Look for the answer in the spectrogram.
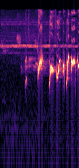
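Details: Decoy red-whiskered bulbul singing to lure wild birds: after faint high chirps, a loud run of quick warbled, bubbling notes in short bursts through the last second.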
